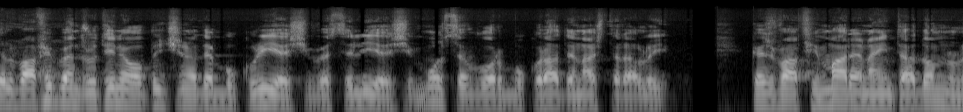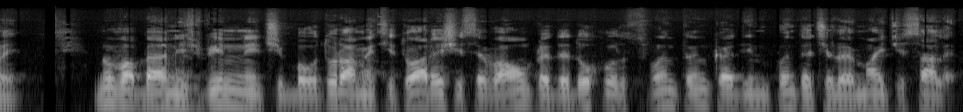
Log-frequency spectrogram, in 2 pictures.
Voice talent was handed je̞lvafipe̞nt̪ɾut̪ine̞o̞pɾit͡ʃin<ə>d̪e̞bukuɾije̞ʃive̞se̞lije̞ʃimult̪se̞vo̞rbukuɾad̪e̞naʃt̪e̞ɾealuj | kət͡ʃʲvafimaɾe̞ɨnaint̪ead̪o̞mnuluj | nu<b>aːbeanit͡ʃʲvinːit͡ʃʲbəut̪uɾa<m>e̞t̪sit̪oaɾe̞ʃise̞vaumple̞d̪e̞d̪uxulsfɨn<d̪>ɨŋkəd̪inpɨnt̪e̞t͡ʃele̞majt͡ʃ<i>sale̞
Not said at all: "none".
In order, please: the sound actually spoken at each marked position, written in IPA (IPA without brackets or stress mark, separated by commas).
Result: ə, v, m, t̪, i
